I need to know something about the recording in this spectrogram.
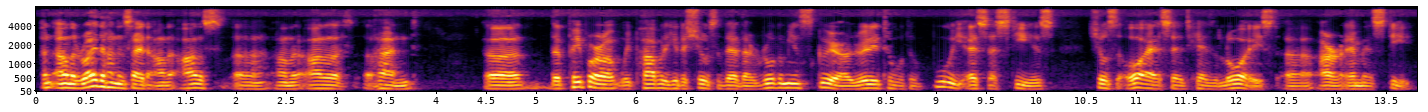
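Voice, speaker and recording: Halting man presenting research, dull audio. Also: medium pitch, gravelly. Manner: halting, hesitant delivery with frequent fillers. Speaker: researcher giving invited talk. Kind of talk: scientific conference presentation.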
